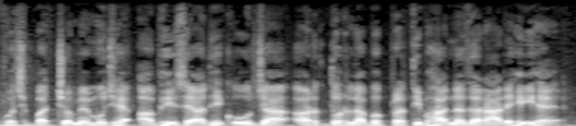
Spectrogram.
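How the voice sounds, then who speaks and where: A man voicing a calmly firm village clan head with formal, measured authority in an audio story. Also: mid-range voice, soft background music, lightly acted. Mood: firm, assured.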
